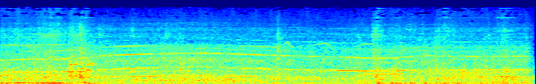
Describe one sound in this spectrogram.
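A garbage truck engine idles and hums loudly.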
